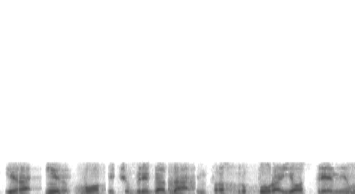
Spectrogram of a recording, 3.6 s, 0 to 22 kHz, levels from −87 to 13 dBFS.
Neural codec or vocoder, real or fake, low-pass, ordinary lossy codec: none; real; 3.6 kHz; AAC, 16 kbps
